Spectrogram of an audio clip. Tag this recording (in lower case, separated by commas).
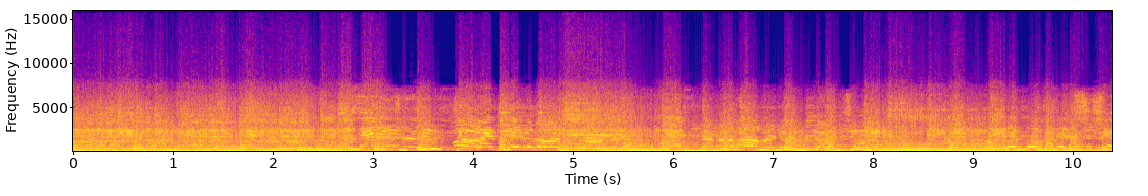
music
